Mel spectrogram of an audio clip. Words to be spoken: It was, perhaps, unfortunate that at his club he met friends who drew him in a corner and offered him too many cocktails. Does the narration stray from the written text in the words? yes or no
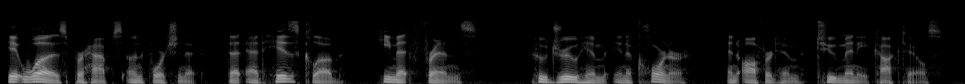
no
